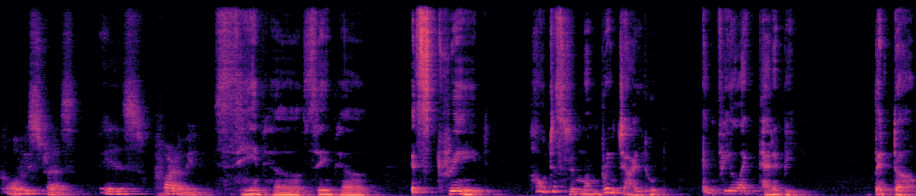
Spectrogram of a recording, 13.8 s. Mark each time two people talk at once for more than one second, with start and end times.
none

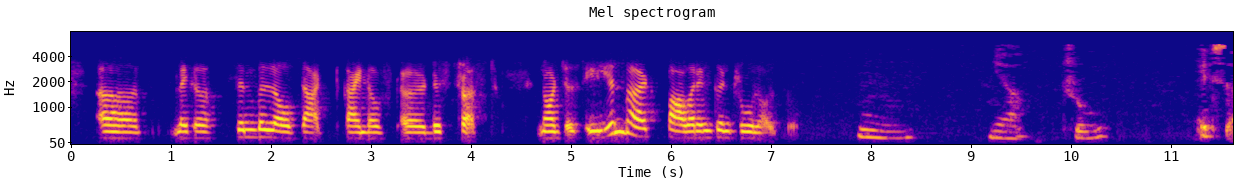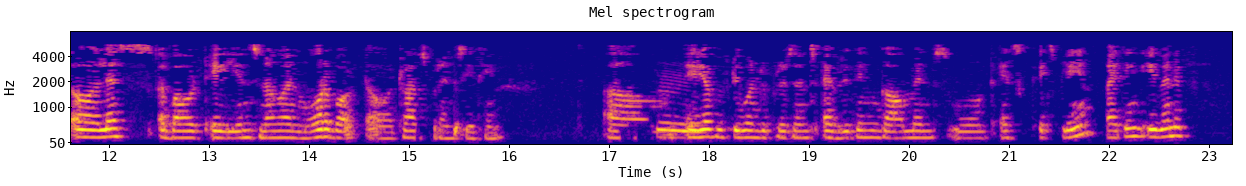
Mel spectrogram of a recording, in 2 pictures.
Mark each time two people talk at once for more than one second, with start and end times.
none

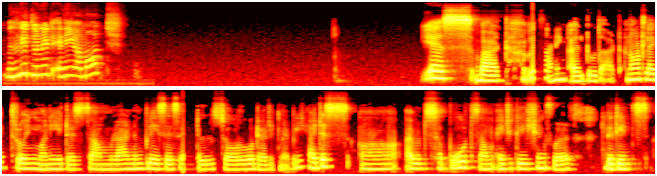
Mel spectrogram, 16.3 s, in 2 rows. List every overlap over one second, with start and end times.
none

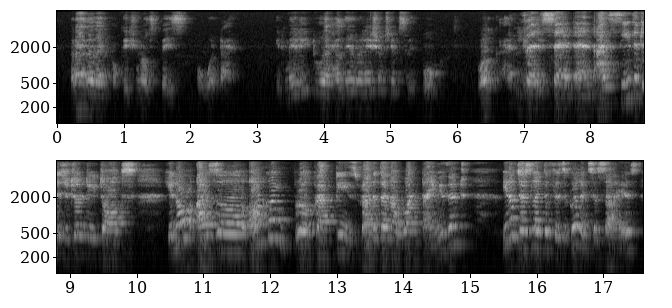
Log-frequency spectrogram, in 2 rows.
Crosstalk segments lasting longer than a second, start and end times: none

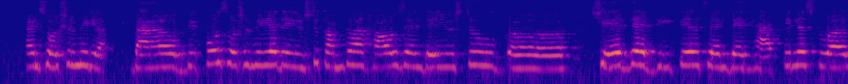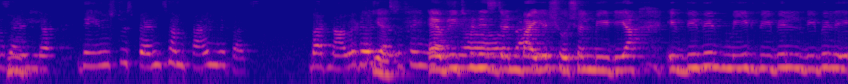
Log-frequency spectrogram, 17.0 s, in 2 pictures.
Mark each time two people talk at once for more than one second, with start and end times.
12.2-14.1

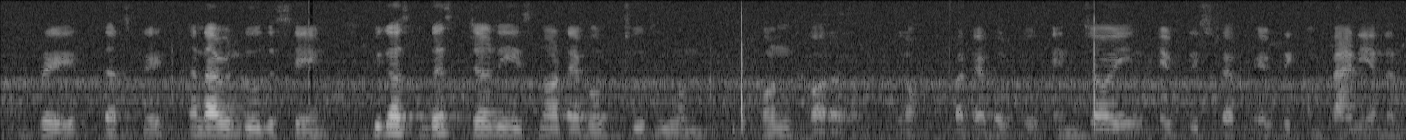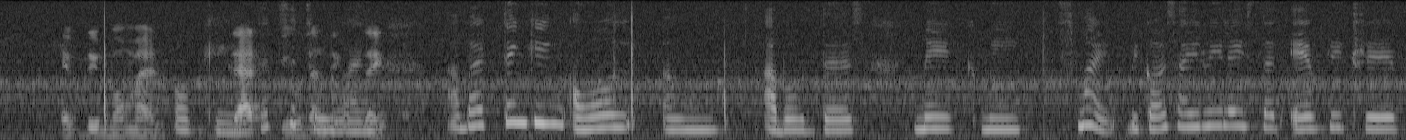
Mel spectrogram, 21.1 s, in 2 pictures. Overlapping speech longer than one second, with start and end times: 12.2-13.4

